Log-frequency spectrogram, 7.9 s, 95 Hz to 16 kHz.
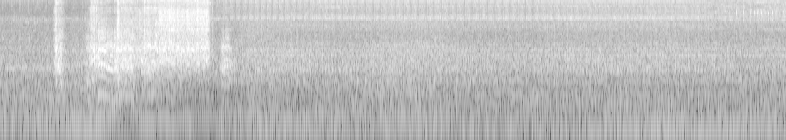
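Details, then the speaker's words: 2013 Honda Beat FI that had died with no spark, fitted with a swapped ECU (K25/K46 codes). It starts at once with a brief starter whirr and settles to a steady even idle, proving the original ECU was faulty. "dan kalian bisa lihat dan dengarkan Ini motor langsung hidup berarti penyakitnya ada di bagian sini nih Ecu ini ecunya sudah rusak"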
